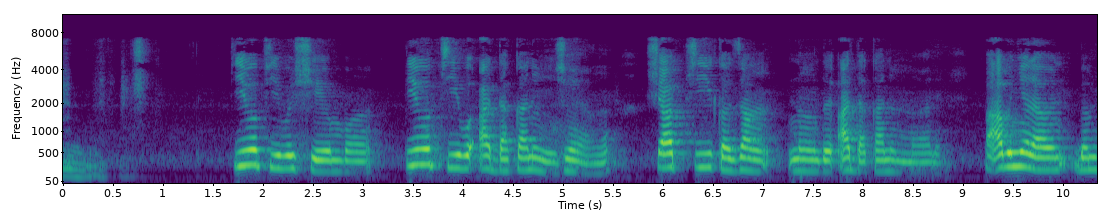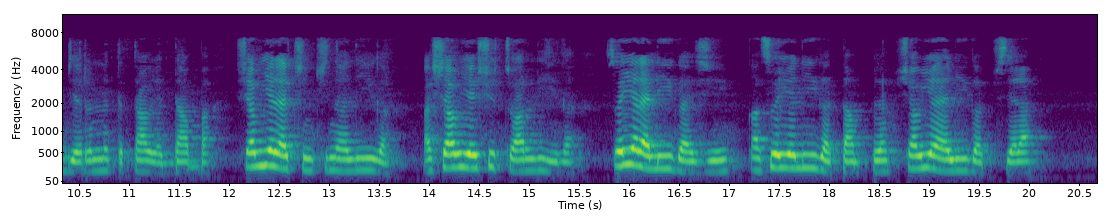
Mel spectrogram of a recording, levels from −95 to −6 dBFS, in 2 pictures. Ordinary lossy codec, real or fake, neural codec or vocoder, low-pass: MP3, 48 kbps; real; none; 7.2 kHz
